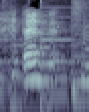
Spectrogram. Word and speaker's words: eh: So you're like, it's so cold out today, eh? Yeah. Basically. Yeah. And we do use it a lot, like all the time. We say that. Yeah. People wear t-shirts that say A. And it's spelled E-H exclamation.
